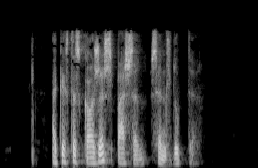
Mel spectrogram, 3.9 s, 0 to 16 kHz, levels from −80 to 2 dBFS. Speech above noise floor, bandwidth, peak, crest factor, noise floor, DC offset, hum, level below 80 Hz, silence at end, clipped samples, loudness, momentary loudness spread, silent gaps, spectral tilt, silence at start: 24 dB; 8.4 kHz; 0 dBFS; 18 dB; -40 dBFS; under 0.1%; none; -56 dBFS; 0.95 s; under 0.1%; -15 LUFS; 11 LU; none; -2.5 dB/octave; 0.5 s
